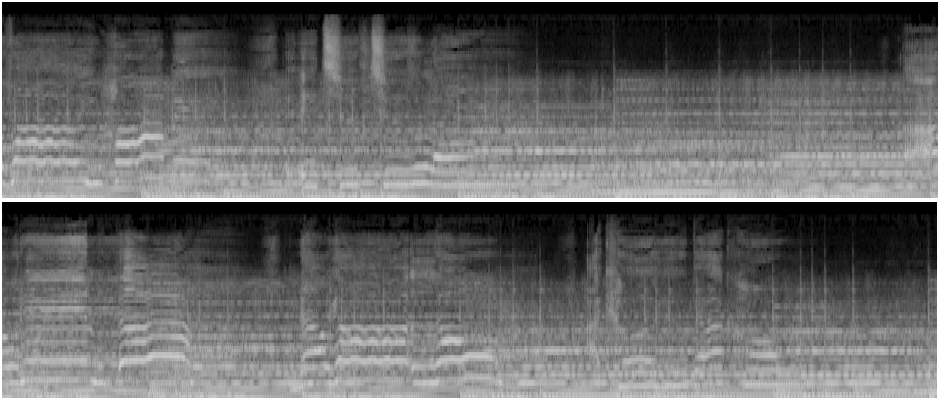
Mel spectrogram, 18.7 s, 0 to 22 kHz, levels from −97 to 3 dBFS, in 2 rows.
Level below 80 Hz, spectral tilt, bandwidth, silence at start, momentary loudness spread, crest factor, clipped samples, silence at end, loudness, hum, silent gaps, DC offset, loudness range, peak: -28 dBFS; -6 dB/octave; 13.5 kHz; 0 s; 4 LU; 12 dB; under 0.1%; 0 s; -22 LUFS; none; none; under 0.1%; 2 LU; -8 dBFS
